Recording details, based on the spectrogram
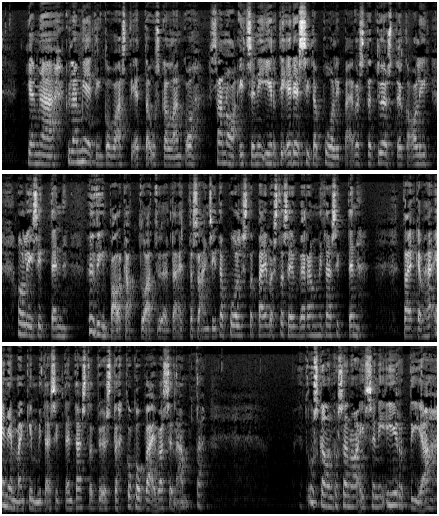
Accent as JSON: {"language": "Finnish", "town": "Kuopio", "region": "North Savo", "country": "Finland", "also_born_or_lived": "Western Finland", "said": "Mä olen kotoisin Kuopiosta, että sieltä olen tänne valunut Etelä-Suomeen, Länsi-Suomen kautta."}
